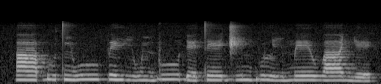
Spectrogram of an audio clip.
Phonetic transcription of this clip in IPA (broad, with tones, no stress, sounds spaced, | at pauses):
aː˨ ɓ u˨ t ĩ˨ w uː˦ p e˦ j i˨ w ĩ˨ ɡ uː˦ ɗ e˨ t eː˦ d͡ʒ i˦ m b u˦ l i˨ m eː˦ w aː˦ ɲ e˨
